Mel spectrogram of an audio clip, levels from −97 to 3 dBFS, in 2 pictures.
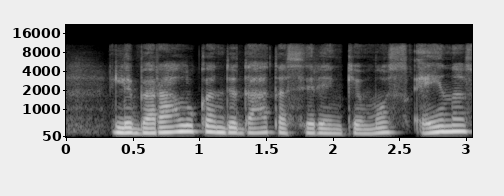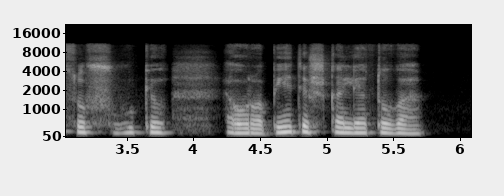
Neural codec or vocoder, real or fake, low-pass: autoencoder, 48 kHz, 128 numbers a frame, DAC-VAE, trained on Japanese speech; fake; 10.8 kHz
